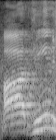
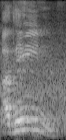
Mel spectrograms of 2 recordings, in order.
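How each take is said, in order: First: The first vowel is long. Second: The first vowel is short. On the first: The speaker calls it wrong. "आधीन शब्द नहीं" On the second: The speaker calls it right.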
